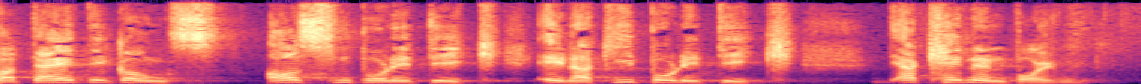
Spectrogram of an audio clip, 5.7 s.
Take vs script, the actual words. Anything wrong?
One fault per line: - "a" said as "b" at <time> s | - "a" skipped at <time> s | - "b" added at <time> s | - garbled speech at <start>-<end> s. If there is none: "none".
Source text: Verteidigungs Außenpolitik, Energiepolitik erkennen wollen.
none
